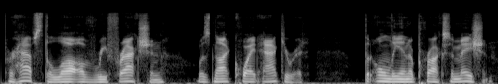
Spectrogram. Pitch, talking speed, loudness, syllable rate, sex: 125 Hz, 155 wpm, -19 LUFS, 6.2 syllables/s, male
